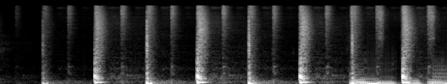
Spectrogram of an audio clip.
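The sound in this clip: A pop song opening on a steady drum-machine beat, with punchy kick and crisp hi-hat hits landing at an even pulse before a deep, sustained bass line enters for the last second, with no voices.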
